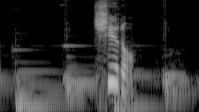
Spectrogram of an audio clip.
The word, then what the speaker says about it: 싫어: Shirro. This is pronounced as a two syllable word. The first syllable is shir. The second syllable is o.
